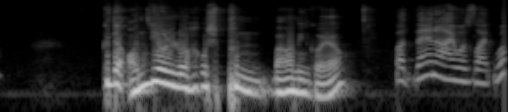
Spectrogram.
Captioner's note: speaking korean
